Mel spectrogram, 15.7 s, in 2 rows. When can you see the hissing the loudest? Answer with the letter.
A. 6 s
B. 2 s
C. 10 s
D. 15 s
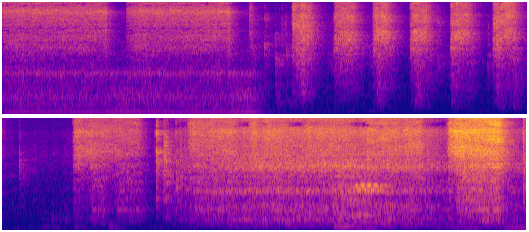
D.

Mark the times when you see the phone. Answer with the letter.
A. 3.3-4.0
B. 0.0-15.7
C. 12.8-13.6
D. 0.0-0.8
C.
